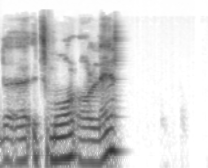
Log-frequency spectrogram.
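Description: A middle-aged man speaks with animation through an online call.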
